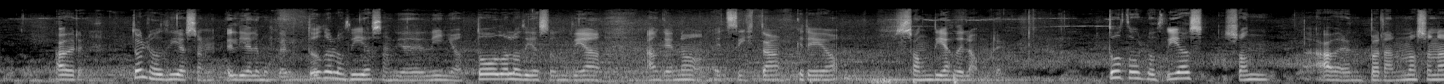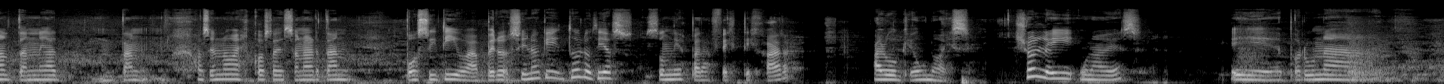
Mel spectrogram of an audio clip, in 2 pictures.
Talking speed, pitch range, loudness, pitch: 150 wpm, 200-230 Hz, -20 LUFS, 215 Hz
